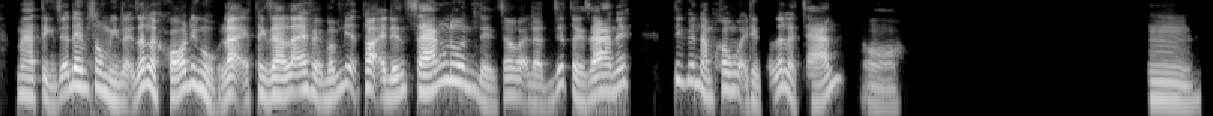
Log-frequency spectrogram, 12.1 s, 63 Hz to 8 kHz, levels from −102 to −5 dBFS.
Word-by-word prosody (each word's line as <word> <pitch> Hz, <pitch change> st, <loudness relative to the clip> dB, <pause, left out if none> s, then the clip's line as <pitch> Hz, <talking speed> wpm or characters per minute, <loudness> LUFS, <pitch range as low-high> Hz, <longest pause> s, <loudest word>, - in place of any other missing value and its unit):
mà 160 Hz, -2 st, -2 dB
tỉnh 135 Hz, -7 st, -6 dB
giữa 175 Hz, +7 st, 0 dB
đêm 220 Hz, -1 st, +5 dB
xong 195 Hz, -3 st, -1 dB
mình 130 Hz, -3 st, -4 dB
lại -, -, -3 dB
rất 220 Hz, +6 st, +2 dB
là -, -, +4 dB
khó 150 Hz, +7 st, +3 dB
đi 245 Hz, +2 st, -1 dB
ngủ 160 Hz, -, -2 dB
lại, 165 Hz, +8 st, +4 dB
thành 165 Hz, -4 st, -2 dB
ra 160 Hz, 0 st, +5 dB
lại 185 Hz, +4 st, +4 dB
phải 135 Hz, -6 st, -2 dB
bấm 145 Hz, +7 st, -4 dB
điện 245 Hz, -, -4 dB
thoại 205 Hz, -9 st, +3 dB
đến 155 Hz, +5 st, -1 dB
sáng 190 Hz, +7 st, +4 dB
luôn 255 Hz, -9 st, 0 dB
để 110 Hz, -, -6 dB
cho, 155 Hz, 0 st, -5 dB
gọi 150 Hz, -, -5 dB
là, 115 Hz, -2 st, -3 dB
giết 245 Hz, -, -3 dB
thời 125 Hz, -, -2 dB
gian 180 Hz, +7 st, +4 dB
ấy, 230 Hz, +4 st, -3 dB, 0.5 s
chứ 280 Hz, -, -5 dB
cứ 270 Hz, -, -4 dB
nằm 155 Hz, -, -3 dB
không 190 Hz, +5 st, -3 dB
vậy -, -, -6 dB
thì 125 Hz, -, -6 dB
cũng -, -, -12 dB
rất 205 Hz, -, 0 dB
là 195 Hz, -, -3 dB
chán, 120 Hz, -, -3 dB, 0.2 s
ờ. 95 Hz, -4 st, -13 dB, 2.5 s
Ừm. 125 Hz, -3 st, -9 dB
170 Hz, 215 wpm, -24 LUFS, 130-205 Hz, 2.5 s, đêm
